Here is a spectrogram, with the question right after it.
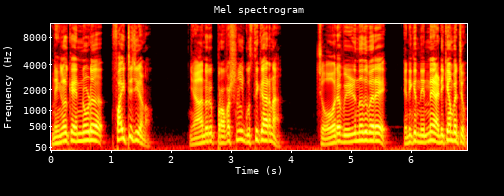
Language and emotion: Malayalam, angry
